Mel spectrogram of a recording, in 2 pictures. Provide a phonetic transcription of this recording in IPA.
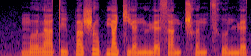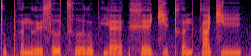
mɤ˧˥lä˧˥t̪i˧˥ pä˧˥ʂɤ˥˧pjä˥˩ t͡ɕjɛ˧˥nlɥɛ̰˨˩sa˧˥n ʈ͡ʂʰə˥nt͡sʰɹ̩˥˧ n̪ɥɛ˥˩t̪u˩ pʰə˥˧nly˥˩ sɹ̩˨˩t͡sʰɹ̩˧˥lu˥˧pʰjɛ˥˩ | xe˥˩ɪ̯t͡ɕi˧˥kʰə̰˨˩n kä˥t͡ɕi˧˥

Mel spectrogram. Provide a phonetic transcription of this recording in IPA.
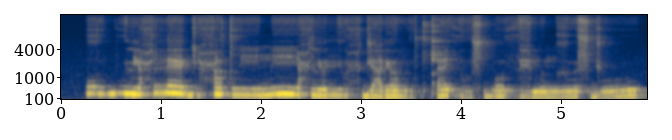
ɣo̤bṳlʲeħ rɛ ɡi̤ħʌtβiː miːħ lʲorʲo̤ħɡʲa ɾʲʌβo̤t qʼiθo̤sbo θɛ̤mɯm ɣɯsɡʲuː

